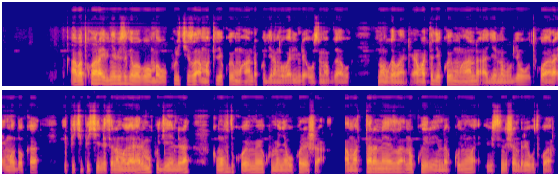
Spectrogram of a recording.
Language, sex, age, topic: Kinyarwanda, male, 25-35, education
